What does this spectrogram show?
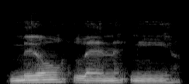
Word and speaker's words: millennials: Now, something I'm reminded of reading these words again, there's a Y sound, right? In both of these words, millennials, millions. We don't spell it with a Y.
